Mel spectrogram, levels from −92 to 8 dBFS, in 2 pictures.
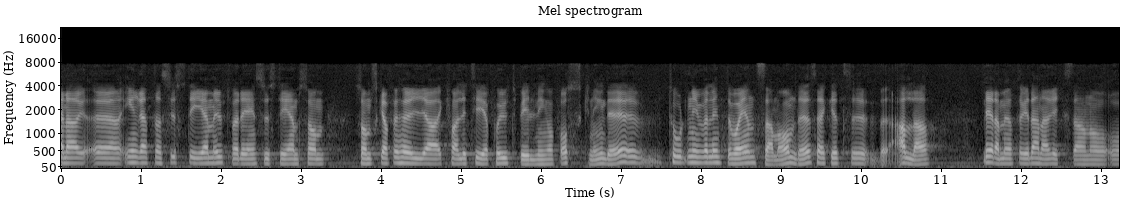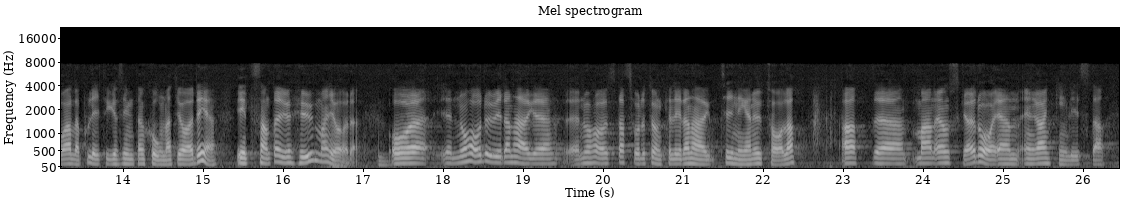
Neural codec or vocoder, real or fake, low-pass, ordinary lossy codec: codec, 16 kHz, 6 kbps, DAC; fake; none; none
